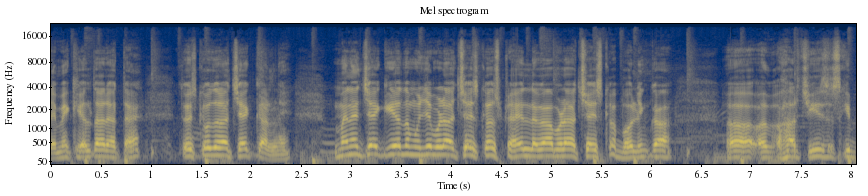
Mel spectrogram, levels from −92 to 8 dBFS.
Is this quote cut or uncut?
uncut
